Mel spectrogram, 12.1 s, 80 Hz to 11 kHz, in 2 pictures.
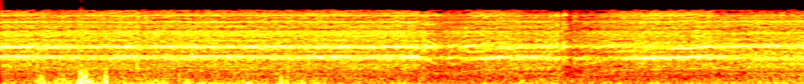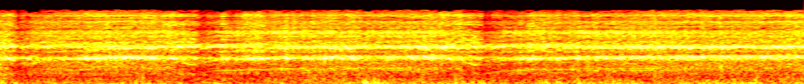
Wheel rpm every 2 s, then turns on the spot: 160, 140, 140, 130, 150, 150.
none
